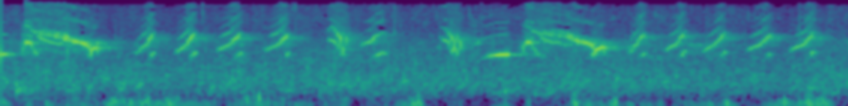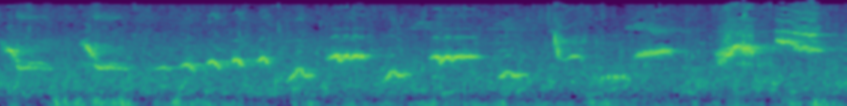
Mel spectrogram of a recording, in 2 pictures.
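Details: White-rumped shama song in 'nembak kasar' style for training birds: a rapid series of high, sharp, descending notes, then varied whistles and steady tones, lively and continuous.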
